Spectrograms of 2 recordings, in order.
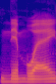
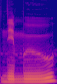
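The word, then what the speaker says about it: Nymue: with the good guys actually it's Nim way not nimu no it's nimu no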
